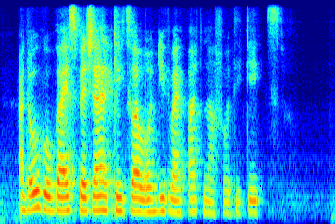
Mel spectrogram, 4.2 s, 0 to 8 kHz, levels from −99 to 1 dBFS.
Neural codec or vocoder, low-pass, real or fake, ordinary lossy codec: codec, 16 kHz in and 24 kHz out, 0.6 kbps, FocalCodec, streaming, 4096 codes; 7.2 kHz; fake; none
